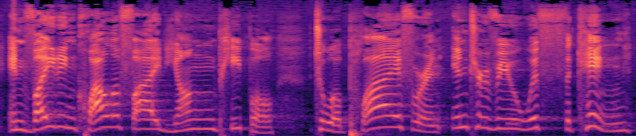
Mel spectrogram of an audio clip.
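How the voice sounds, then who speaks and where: Slow, gentle woman preacher in a church. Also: high-pitched, in a large hall. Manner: slow, gentle, drops to a near whisper on key lines. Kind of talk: sermon with storytelling.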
